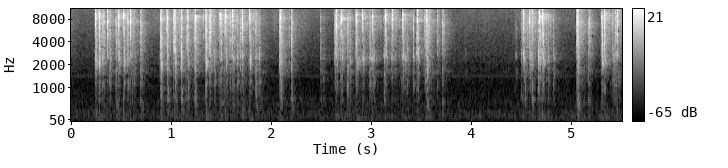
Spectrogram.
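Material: Plastic.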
